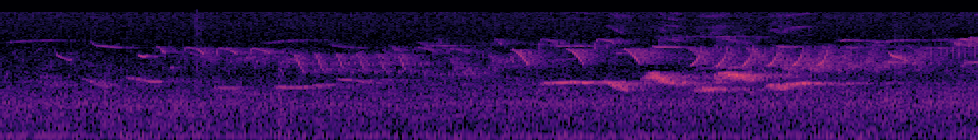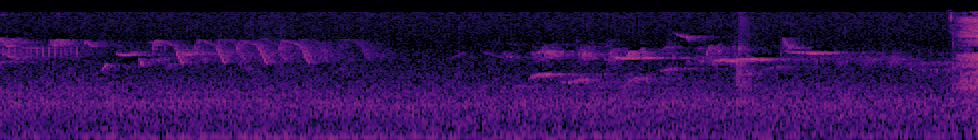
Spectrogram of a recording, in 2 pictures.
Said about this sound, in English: Is there anything nicer than blackbird's song? I know someone said the nightingale's got nicer. We don't get nightingales, so. Is there anything nicer than a blackbird's call at last thing at night, first thing in the morning?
